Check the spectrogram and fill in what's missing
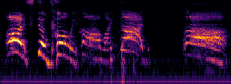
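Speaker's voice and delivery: loud, high, stretched-out shout; real worked-up yelling; excited yelling. Real, not acted. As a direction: shout in disbelief as it keeps going. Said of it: "Sorry for yelling".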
